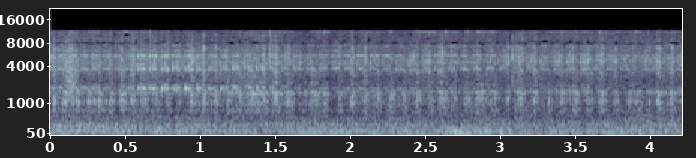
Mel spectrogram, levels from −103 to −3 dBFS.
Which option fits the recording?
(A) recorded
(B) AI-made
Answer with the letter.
A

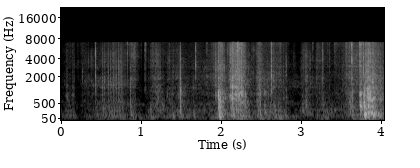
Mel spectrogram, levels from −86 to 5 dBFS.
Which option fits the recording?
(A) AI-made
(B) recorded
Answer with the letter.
A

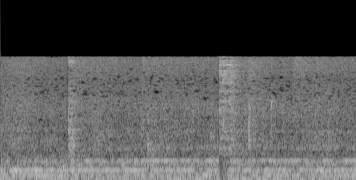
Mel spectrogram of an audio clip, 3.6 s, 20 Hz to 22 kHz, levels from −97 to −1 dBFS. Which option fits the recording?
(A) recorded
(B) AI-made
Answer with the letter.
A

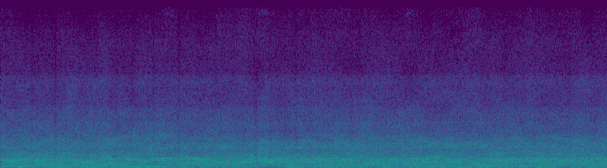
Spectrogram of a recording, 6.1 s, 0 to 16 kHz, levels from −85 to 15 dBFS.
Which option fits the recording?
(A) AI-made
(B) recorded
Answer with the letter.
A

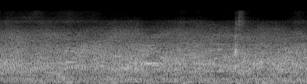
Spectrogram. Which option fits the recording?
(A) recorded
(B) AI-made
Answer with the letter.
B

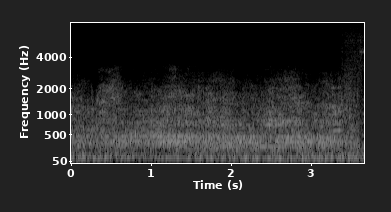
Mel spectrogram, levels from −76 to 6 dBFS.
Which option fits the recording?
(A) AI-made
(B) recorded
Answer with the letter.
A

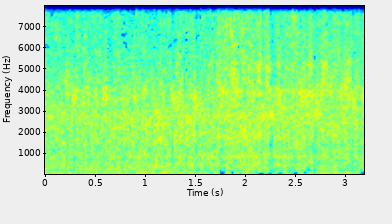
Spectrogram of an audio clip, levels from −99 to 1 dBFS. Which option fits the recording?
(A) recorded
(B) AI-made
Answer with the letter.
A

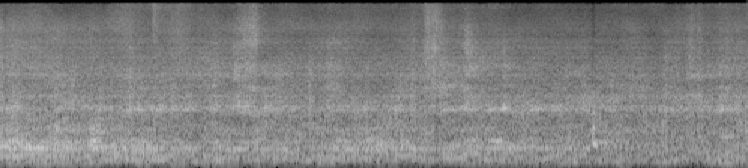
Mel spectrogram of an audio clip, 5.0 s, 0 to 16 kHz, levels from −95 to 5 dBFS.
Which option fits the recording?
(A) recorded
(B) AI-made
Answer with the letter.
B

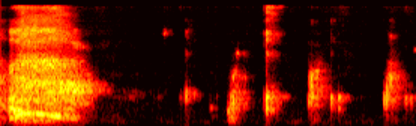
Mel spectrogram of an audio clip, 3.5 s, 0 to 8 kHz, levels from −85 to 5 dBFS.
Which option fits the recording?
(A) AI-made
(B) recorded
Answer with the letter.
A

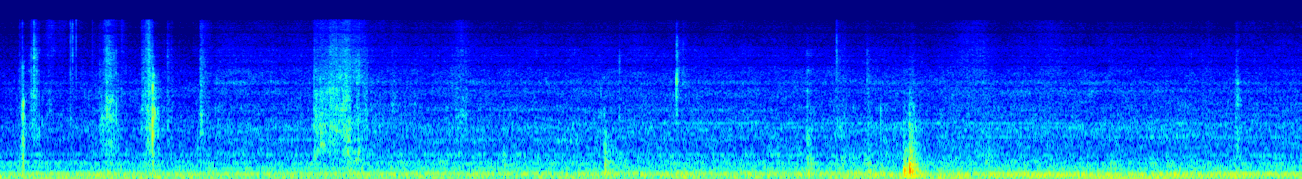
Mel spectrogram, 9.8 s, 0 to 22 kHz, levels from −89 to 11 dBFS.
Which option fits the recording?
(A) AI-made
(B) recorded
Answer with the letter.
A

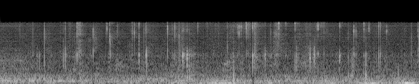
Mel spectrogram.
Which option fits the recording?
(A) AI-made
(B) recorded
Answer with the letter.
A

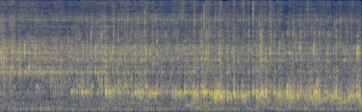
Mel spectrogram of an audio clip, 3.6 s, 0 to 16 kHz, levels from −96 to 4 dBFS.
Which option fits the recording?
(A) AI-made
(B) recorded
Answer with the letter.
B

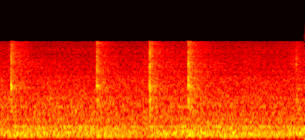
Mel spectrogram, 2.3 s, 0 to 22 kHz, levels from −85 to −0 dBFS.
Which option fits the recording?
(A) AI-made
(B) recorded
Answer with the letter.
A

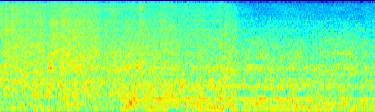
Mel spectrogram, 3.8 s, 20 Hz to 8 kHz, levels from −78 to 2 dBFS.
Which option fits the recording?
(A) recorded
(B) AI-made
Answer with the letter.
B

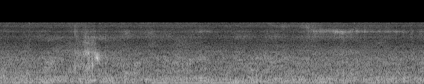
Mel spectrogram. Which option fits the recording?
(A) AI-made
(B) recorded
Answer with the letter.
A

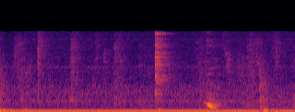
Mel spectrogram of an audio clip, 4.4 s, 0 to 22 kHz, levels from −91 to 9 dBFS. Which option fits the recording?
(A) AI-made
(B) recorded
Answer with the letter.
B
